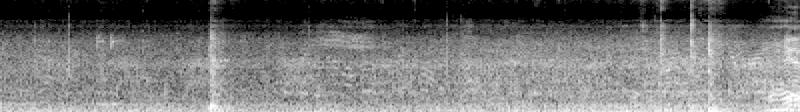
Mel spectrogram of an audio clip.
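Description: Busy street background of traffic and a murmur of voices, with two sharp knocks, one about two seconds in and one near the end.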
